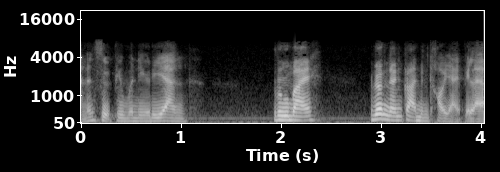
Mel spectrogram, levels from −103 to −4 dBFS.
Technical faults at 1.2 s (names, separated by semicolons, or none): none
